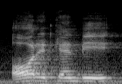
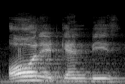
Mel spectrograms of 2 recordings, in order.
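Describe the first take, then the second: No difference in how they are said.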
